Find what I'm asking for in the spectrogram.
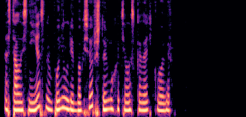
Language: Russian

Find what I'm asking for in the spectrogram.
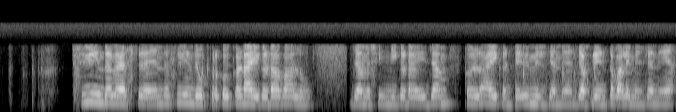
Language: Punjabi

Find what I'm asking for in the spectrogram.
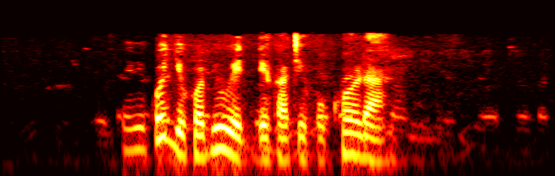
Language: Ganda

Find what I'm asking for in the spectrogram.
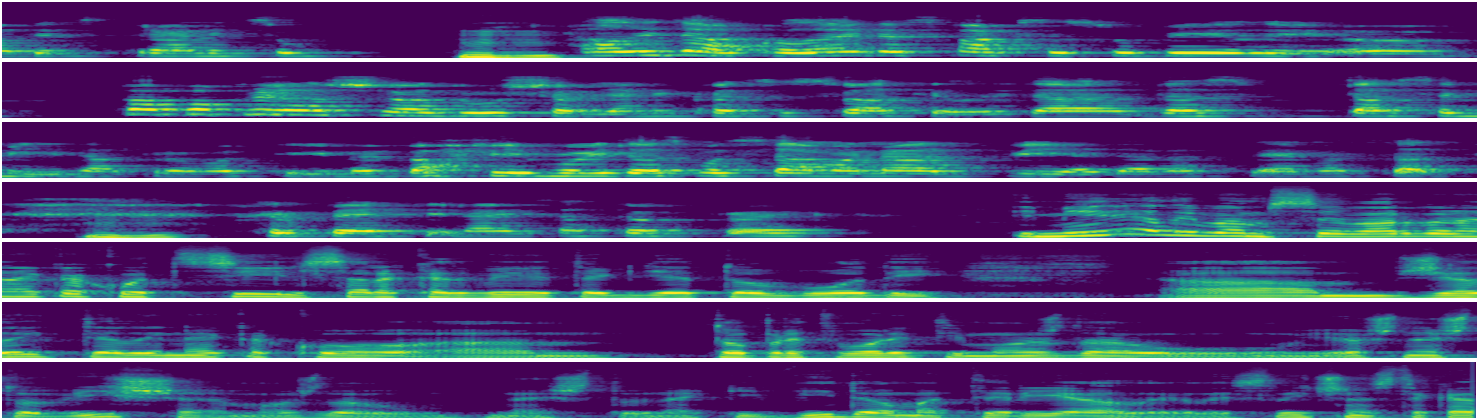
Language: Croatian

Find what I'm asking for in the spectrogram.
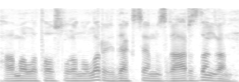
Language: Kazakh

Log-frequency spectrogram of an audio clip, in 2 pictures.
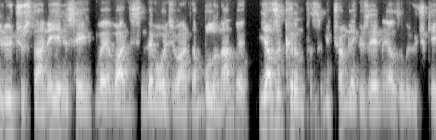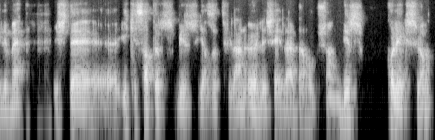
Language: Turkish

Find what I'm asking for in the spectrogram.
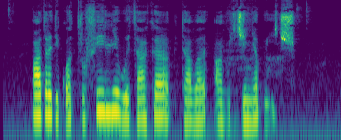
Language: Italian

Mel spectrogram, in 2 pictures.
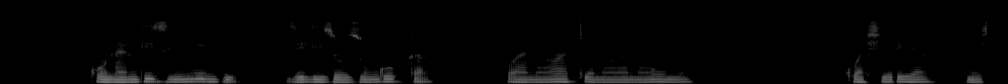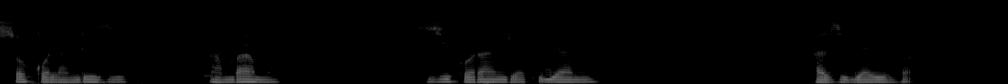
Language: Swahili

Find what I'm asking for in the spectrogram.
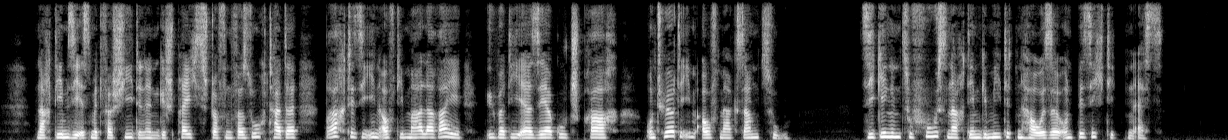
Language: German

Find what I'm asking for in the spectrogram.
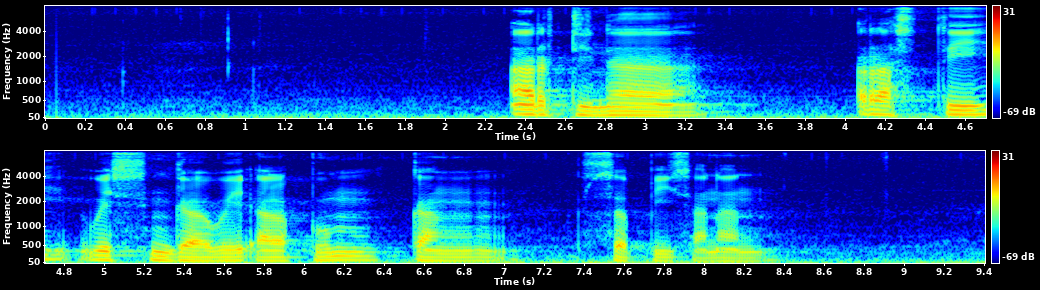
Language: Javanese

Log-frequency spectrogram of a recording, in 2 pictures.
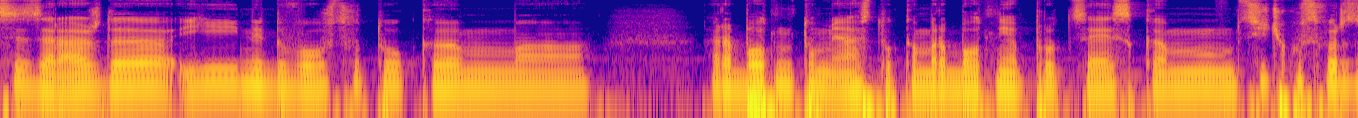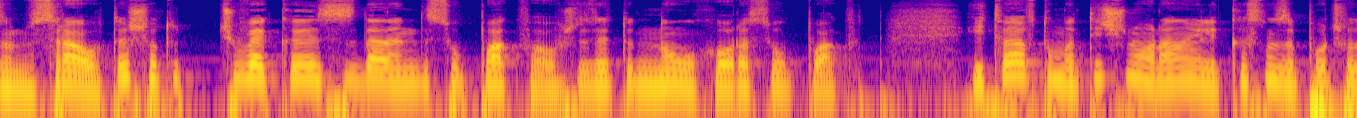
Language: Bulgarian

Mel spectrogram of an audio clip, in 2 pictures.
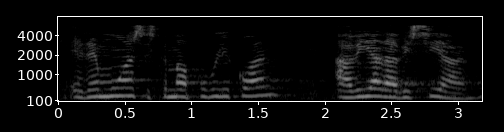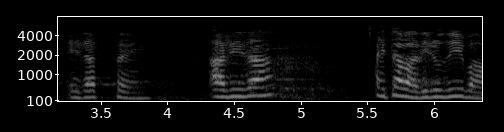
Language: Basque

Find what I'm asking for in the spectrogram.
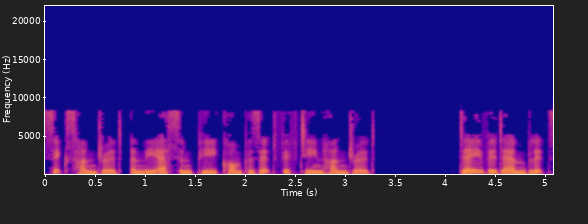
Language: English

